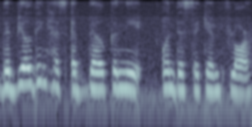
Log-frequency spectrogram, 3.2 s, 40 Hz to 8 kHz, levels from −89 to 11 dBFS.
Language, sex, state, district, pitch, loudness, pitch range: English, female, Nagaland, Kohima, 190 Hz, -17 LUFS, 180-205 Hz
